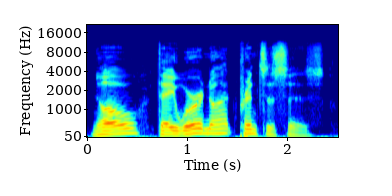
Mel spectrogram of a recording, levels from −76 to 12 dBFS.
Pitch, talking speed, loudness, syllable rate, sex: 130 Hz, 120 wpm, -16 LUFS, 3.7 syllables/s, male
